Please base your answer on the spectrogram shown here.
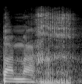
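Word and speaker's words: Tanakh: a a pronúncia correta a pronúncia correta Quando você estuda o hebraico é tanar que é cultural né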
